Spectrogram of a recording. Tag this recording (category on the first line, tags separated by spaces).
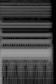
Instrument samples > String
arpeggio design stratocaster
